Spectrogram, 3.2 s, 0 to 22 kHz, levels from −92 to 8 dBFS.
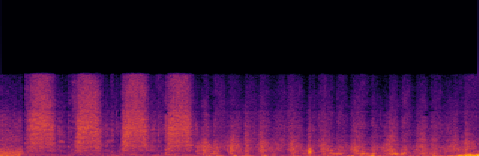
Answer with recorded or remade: recorded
